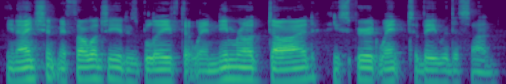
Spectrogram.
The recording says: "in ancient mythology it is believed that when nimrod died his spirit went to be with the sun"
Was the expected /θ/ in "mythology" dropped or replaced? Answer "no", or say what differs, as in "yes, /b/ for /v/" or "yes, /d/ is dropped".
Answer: no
